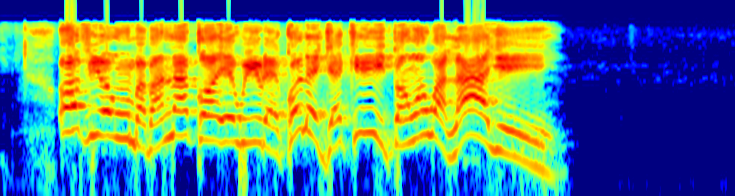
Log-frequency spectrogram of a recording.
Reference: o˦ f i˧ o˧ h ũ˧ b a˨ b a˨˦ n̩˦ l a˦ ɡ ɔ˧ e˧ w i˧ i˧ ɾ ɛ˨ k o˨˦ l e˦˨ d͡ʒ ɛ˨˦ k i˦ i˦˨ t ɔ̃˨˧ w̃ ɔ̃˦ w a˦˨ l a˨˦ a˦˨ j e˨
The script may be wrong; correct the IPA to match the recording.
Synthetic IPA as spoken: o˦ f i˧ o˧ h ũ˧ b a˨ b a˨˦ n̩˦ l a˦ k ɔ˧ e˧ w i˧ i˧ ɾ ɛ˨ k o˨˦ l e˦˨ d͡ʒ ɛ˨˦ k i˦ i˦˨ t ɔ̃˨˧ w̃ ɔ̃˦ w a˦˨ l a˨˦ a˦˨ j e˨

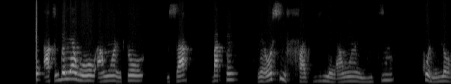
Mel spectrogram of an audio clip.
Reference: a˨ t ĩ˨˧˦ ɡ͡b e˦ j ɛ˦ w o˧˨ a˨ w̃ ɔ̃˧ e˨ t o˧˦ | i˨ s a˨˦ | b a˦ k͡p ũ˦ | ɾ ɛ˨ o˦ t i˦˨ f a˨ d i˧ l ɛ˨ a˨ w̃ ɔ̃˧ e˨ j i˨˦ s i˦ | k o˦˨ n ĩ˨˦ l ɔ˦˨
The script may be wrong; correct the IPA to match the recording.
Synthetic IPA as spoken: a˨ t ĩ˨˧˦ ɡ͡b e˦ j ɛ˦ w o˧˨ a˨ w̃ ɔ̃˧ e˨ t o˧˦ | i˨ s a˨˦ | b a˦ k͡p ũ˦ | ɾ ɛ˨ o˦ s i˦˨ f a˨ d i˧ l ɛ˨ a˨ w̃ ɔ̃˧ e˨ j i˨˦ t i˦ | k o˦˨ n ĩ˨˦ l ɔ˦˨

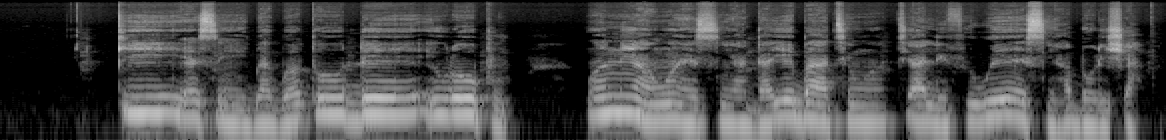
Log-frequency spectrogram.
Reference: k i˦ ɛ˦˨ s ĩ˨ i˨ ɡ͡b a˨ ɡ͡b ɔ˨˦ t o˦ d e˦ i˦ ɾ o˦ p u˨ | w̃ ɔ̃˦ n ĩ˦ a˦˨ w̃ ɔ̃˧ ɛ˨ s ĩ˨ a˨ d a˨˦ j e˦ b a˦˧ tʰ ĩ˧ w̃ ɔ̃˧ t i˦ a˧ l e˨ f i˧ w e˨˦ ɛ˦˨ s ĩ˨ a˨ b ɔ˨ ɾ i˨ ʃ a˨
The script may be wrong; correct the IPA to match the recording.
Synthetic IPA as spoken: k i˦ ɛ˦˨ s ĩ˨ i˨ ɡ͡b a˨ ɡ͡b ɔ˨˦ t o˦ d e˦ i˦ ɾ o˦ p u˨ | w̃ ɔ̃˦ n ĩ˦ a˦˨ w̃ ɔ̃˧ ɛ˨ s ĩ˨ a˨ d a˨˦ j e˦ b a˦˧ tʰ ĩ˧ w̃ ɔ̃˧ t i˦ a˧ l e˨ f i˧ w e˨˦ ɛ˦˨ s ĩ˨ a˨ b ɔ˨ ɾ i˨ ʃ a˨

